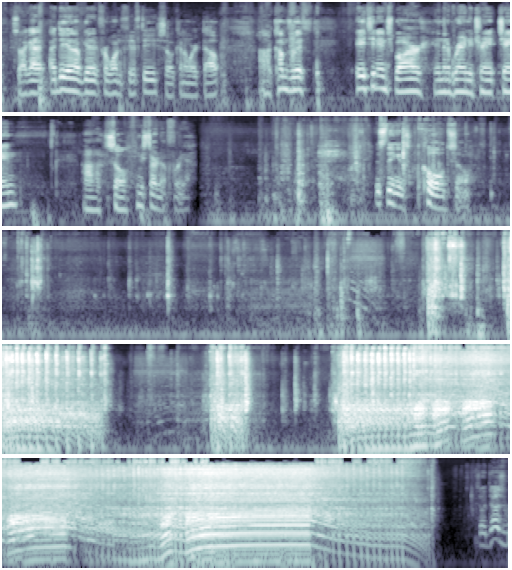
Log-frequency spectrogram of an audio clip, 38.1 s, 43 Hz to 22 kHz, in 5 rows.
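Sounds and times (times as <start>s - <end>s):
chainsaw starting and revving: 21.6s - 26.8s, 27.8s - 37.1s.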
